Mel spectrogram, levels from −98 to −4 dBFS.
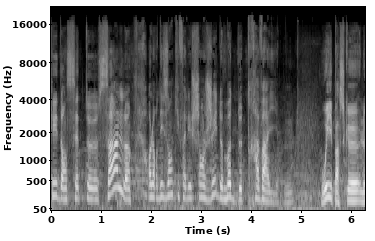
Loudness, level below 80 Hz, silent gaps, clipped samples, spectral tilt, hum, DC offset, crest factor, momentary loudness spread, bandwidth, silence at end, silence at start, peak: -24 LUFS; -48 dBFS; none; under 0.1%; -5 dB/octave; none; under 0.1%; 18 dB; 18 LU; 19 kHz; 0 s; 0 s; -6 dBFS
